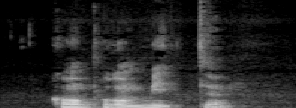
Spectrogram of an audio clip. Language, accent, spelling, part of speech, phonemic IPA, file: French, Canada, compromîtes, verb, /kɔ̃.pʁɔ.mit/, LL-Q150 (fra)-compromîtes.wav
- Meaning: second-person plural past historic of compromettre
